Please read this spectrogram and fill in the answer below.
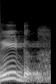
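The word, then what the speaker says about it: read: एक होता है रीड, रीड रेड, रेड पढ़ा जाता है लेकिन स्पेलिंग तीनों की सेम ही होती है।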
